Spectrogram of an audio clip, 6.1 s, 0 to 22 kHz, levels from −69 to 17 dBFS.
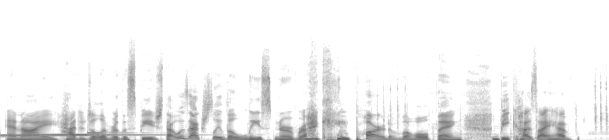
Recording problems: alarms or sirens; loud; throughout; 10 dB below the speech

